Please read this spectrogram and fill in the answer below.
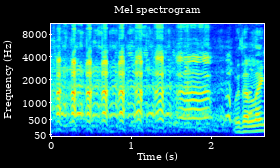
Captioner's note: laughs; laughter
